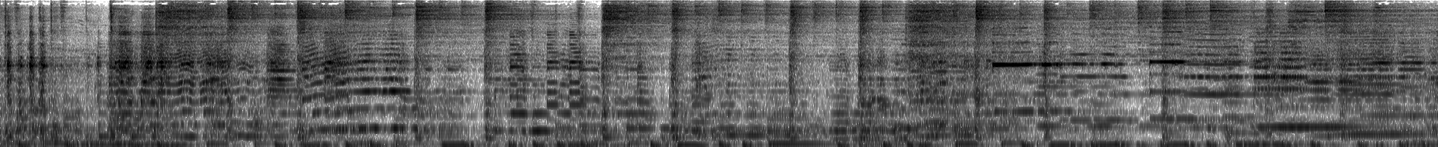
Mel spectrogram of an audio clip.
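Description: Live band playing an instrumental passage: electric guitar over upright bass and a drum kit, loud and continuous.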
